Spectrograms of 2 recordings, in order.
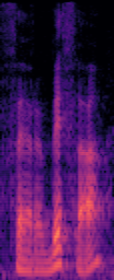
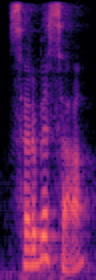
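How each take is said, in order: First: It is said with a northern Spain accent. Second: It is said with a Latin American accent. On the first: "in many provinces in Spain" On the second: "in Latin America and the south of Spain"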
